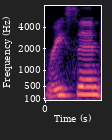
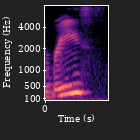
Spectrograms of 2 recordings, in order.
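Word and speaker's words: Rhysand: a new character we meet it looks like rice and but the book thing says it's pronounced the book prince nation dress is pronounced recent or Reese so he's actually her Savior the beautiful faith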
